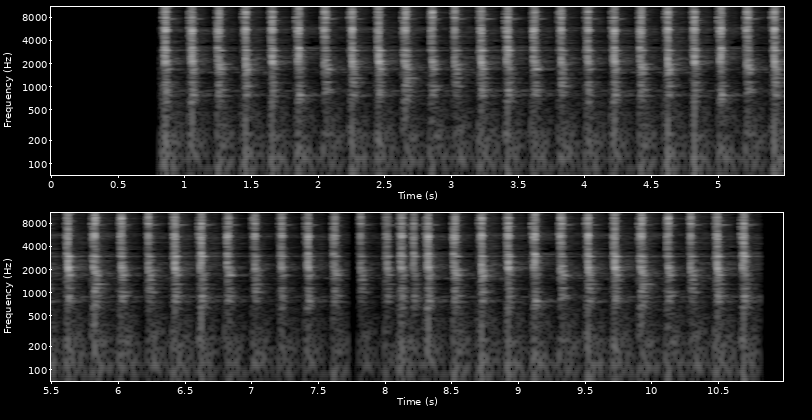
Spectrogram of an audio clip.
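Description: Quiz countdown timer sound effect: fast, even clock-like ticks, about five a second, starting about a second in and stopping just before the end, with a brief stumble of closer ticks near the eight-second mark.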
